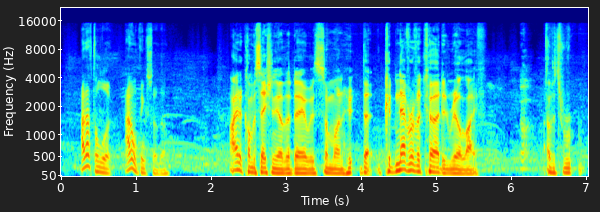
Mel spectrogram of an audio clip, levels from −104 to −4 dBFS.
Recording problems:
murmuring crowd; faint; throughout; 25 dB below the speech
uneven, jittery; strongly; from 2 to 5 s

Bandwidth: 15 kHz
